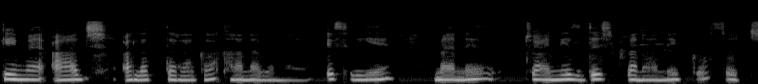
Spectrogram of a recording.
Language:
Urdu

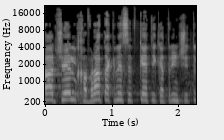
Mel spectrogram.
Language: Hebrew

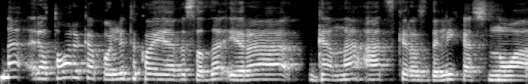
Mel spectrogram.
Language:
Lithuanian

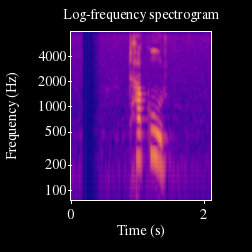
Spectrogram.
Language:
Bangla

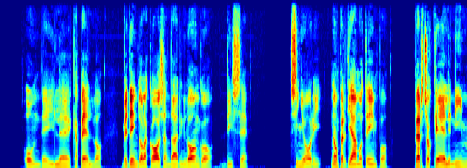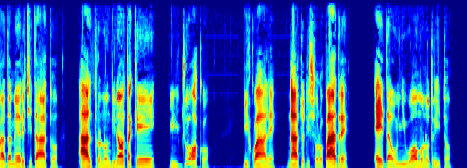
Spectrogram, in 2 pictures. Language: Italian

